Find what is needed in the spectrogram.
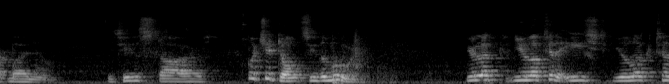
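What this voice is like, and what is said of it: Usual voice. Nothing is said of it.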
